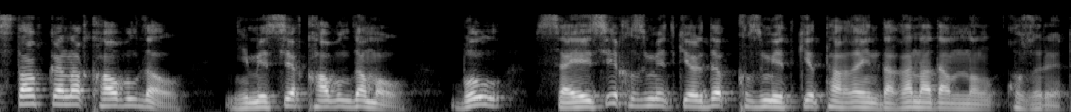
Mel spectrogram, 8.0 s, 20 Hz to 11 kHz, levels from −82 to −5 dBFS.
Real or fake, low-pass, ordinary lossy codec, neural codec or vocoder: fake; 7.2 kHz; none; codec, 16 kHz, 8 kbps, FunCodec, trained on LibriTTS, 25 frames a second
